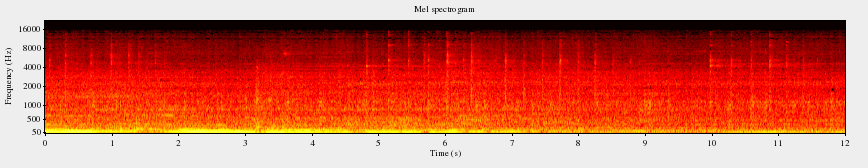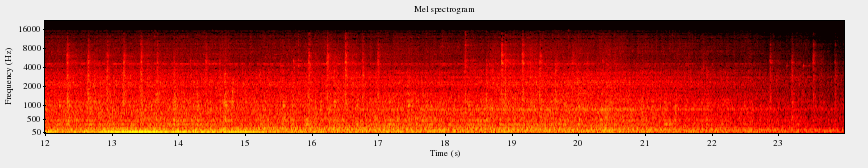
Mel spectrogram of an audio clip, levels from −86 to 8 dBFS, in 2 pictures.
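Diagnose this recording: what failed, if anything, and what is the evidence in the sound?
Compressed frames skipped at 6.67 s, a codec-stage failure. The sound jumps forward abruptly, losing roughly 70 ms, which fits about three frames of 20 ms each that never reached the output, either because they were missing from the stream or because the decoder rejected them as corrupt.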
